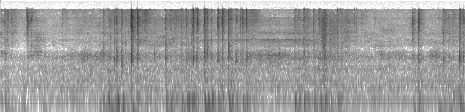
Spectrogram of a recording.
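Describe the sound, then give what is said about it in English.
Keys clatter on a computer keyboard as someone types a search online, in several uneven bursts of quick keystrokes separated by short pauses, fairly quiet with no talking. “Just type it in.”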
